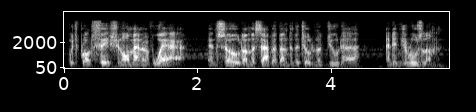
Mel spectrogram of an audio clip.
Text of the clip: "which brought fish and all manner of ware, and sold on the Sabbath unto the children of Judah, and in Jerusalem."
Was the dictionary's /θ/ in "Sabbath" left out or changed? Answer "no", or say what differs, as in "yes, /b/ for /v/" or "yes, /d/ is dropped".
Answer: no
